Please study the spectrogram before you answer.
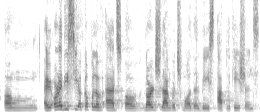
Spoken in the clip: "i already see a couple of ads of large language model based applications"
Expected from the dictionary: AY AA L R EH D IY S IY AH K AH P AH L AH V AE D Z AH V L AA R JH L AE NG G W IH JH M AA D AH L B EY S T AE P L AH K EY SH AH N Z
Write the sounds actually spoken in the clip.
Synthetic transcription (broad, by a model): AY AA L R EH D IY S IY AH K AH P AH L AH V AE D S AH V L AA R JH L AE NG G W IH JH M AA D AH L B EY S T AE P L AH K EY SH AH N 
